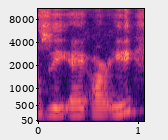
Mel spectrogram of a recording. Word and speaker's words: Zare: The last name rhymes with care. It starts with a Z for zestful, Zare.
